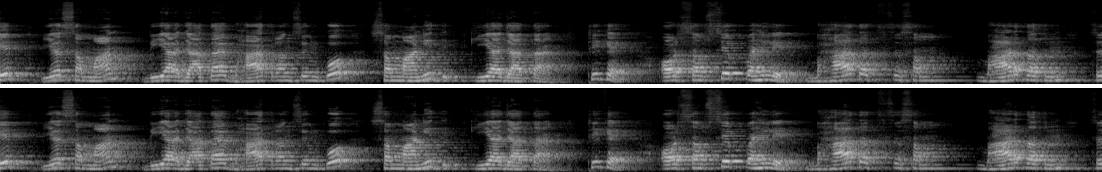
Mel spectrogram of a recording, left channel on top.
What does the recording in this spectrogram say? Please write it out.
यह सम्मान दिया जाता है। भारत रत्न से उनको सम्मानित किया जाता है। ठीक है, और सबसे पहले भारत रत्न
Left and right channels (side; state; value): both; normal; correlation 0.79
